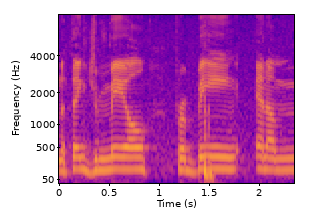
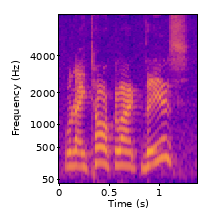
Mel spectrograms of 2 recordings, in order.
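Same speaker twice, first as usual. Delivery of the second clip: trying out a higher puppet voice; trial puppet voice; 5 semitones higher than usual. Shown as a demonstration. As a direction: test a character voice as a question. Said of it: "and I, I say".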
